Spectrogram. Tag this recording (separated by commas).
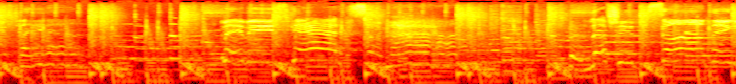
Pop music, Music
